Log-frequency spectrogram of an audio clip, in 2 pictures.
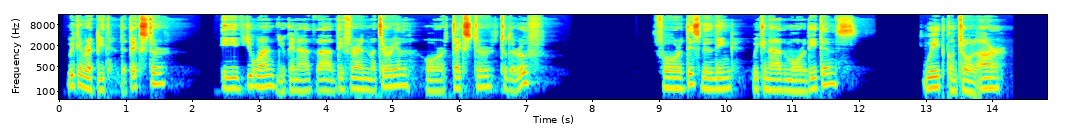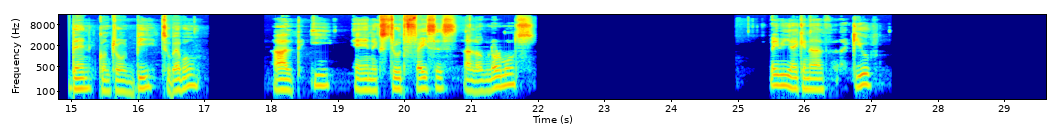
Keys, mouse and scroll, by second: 0.3-1.4 drag, 2.7 middle click, 2.9 Tab, 3.6-4.9 middle drag, 5.3 Tab, 6.1 shift+middle click, 6.2 shift+click, 8.7 Tab, 9.0 shift+click, 10.3 click, 10.6 Tab, 11.1 click, 13.0 ctrl+r, 16.0 ctrl+b, 19.2 alt+e, 22.5 ctrl+r, 23.3 ctrl+b, 23.9 alt+e, 24.6 shift+s, 26.1 shift+a.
